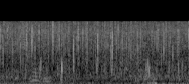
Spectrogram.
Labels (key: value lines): label: biophony, cascading saw
recorder: SoundTrap 300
